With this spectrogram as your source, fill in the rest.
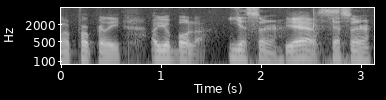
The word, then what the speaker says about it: Oyegbola: So I want to proud to have on the Councilman Akanni, and he told me how to pronounce his last name appropriately, Oyegbola.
